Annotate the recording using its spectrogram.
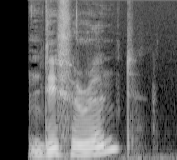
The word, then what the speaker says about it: different: Different. – Different. Different. En anglais, le T à la fin du mot se prononce. Different.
